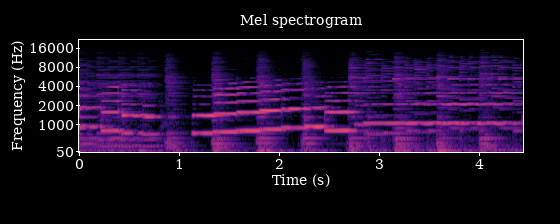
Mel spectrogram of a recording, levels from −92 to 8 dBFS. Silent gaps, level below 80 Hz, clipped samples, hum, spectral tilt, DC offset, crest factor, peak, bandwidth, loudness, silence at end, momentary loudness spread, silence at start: none; -62 dBFS; under 0.1%; none; -2.5 dB/octave; under 0.1%; 14 dB; -22 dBFS; over 20 kHz; -36 LUFS; 0 s; 10 LU; 0 s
